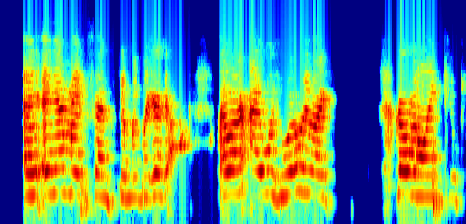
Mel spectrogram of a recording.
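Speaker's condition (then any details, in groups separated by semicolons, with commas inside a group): Cerebral palsy; cerebral palsy since childhood, past operations; speech noticeably affected, listeners wrongly judge intelligence from speech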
